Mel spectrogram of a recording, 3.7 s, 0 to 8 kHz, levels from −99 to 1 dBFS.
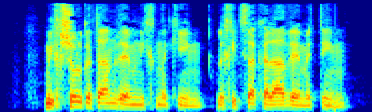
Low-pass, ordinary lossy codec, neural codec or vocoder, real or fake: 7.2 kHz; MP3, 48 kbps; none; real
